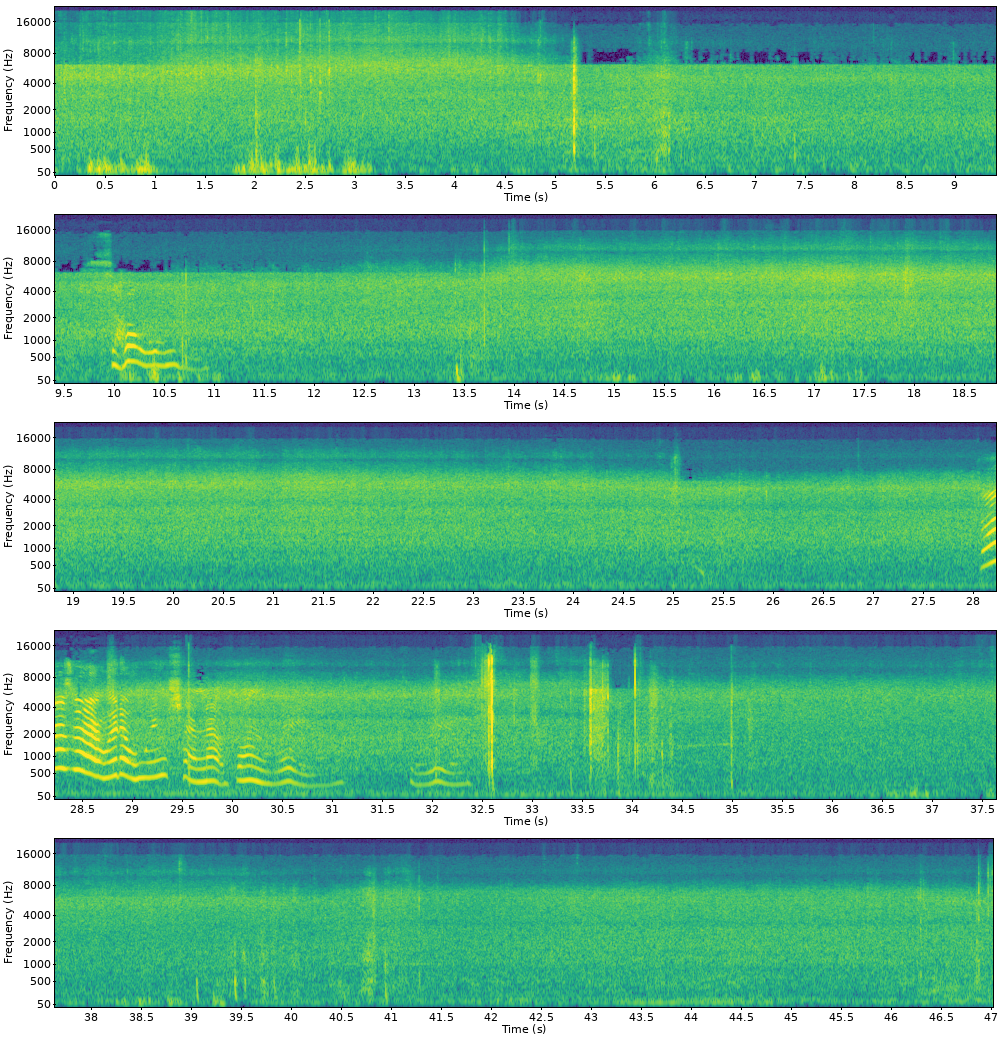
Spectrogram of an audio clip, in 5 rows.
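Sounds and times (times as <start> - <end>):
wind buffeting microphone: 0.0 - 4.4
gusty wind blowing: 0.0 - 6.2, 13.2 - 17.7.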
